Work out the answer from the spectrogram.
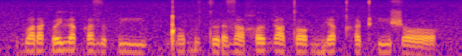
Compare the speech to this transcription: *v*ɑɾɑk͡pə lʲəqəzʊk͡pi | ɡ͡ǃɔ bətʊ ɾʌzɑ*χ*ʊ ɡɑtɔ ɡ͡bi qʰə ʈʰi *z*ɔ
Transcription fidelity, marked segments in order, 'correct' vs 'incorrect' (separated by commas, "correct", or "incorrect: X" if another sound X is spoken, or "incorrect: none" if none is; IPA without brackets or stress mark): incorrect: b, correct, incorrect: ʃ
